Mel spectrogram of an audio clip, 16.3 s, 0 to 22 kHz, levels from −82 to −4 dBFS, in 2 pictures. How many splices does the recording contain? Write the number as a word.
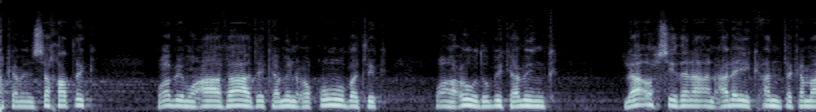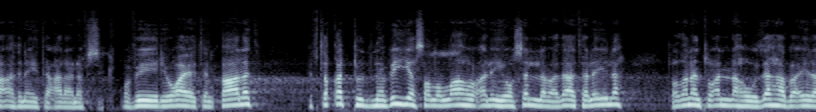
one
